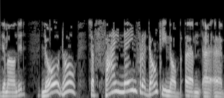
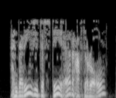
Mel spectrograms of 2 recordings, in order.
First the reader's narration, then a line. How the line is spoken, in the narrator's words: one whispered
